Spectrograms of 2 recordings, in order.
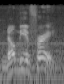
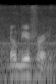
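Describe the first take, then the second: First: Louder, higher urging; emphatic. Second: Said in the usual way. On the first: Shown as a demonstration. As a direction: push it with energy. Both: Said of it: "just go crazy with it".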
